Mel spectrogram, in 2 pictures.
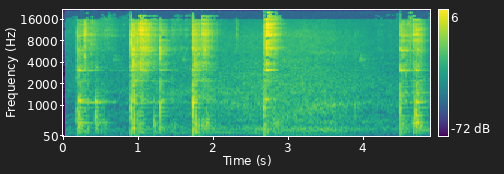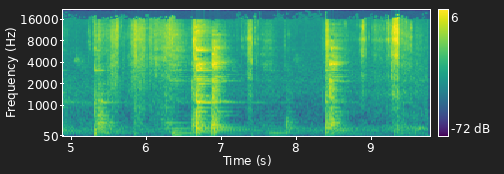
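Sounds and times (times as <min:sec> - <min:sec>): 
small metal pipe impacts: 0:00.0 - 0:03.0, 0:04.4 - 0:09.0.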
